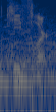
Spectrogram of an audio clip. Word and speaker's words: Kiefler: Kiefler, the pronunciation on number 1, Tom Kiefler.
